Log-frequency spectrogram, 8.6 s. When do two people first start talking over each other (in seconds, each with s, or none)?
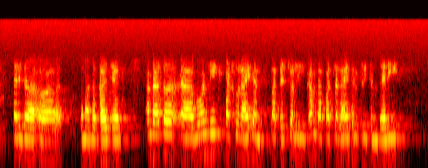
none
